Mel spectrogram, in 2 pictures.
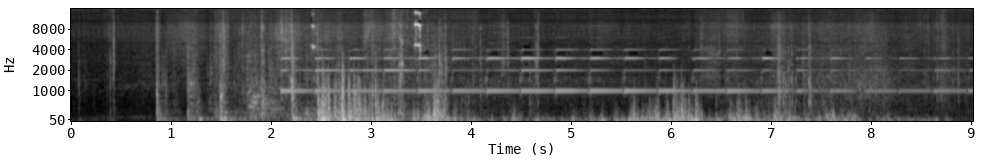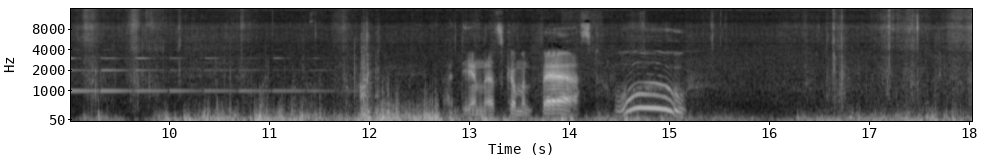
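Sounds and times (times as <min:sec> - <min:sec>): wind buffeting microphone: 0:01.6 - 0:18.0.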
